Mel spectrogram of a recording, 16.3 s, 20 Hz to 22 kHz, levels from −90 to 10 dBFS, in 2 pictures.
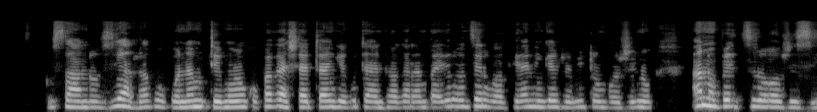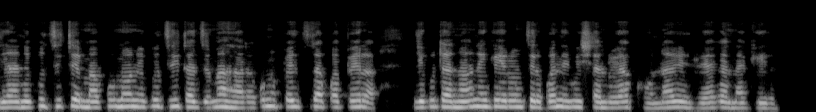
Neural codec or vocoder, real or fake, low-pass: vocoder, 22.05 kHz, 80 mel bands, WaveNeXt; fake; 9.9 kHz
